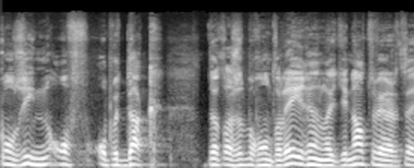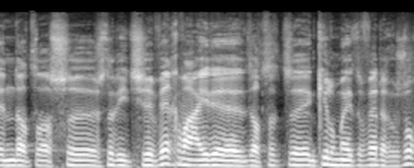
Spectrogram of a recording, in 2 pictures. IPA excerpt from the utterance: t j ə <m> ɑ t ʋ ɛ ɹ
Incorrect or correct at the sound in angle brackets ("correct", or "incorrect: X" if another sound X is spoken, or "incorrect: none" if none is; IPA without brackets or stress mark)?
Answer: incorrect: n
